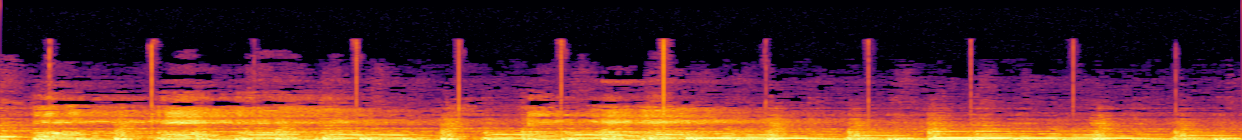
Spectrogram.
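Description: Guitar music with a steady rhythm of picked notes and held chords, played as an instrumental passage of a song.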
